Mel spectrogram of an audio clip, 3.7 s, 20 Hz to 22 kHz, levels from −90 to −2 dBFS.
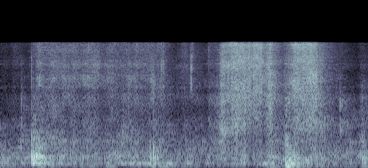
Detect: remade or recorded remade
